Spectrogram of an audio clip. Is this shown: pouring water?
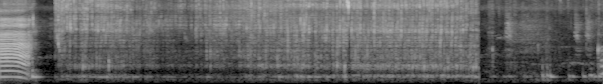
yes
